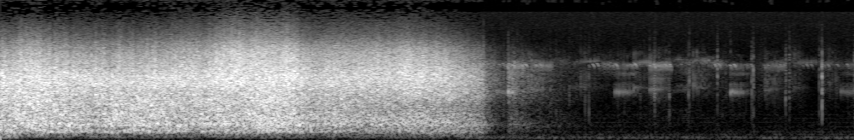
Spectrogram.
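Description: A loud, steady rushing noise, like heavy rain or surf, that drops away about six seconds in, leaving faint frogs croaking in short repeated calls.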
